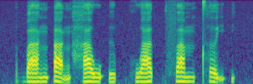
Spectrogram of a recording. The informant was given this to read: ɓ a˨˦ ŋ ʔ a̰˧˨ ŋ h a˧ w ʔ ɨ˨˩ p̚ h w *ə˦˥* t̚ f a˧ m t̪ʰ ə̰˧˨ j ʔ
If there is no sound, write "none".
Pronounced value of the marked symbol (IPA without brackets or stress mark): a˦˥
